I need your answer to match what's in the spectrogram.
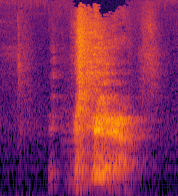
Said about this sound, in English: Hold on, I'm gonna sneeze.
